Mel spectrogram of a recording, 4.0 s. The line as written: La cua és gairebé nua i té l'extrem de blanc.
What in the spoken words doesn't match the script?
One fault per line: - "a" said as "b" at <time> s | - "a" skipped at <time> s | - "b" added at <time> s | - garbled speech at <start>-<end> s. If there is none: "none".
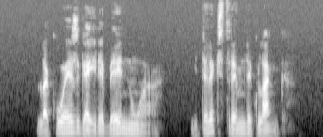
none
